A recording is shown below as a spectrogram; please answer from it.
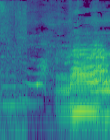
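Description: A cow mooing: one long, loud call that starts about a second in.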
